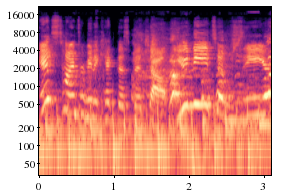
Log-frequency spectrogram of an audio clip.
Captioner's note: laughs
